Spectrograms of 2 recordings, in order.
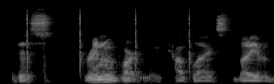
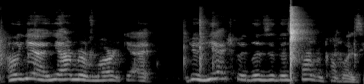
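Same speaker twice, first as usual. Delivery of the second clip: higher, eager retelling voice; imitating buddy; 12 semitones higher, 7 dB louder than usual. Buddy tells friends Mark lives right here, excited. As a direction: play the excited buddy spilling news.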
